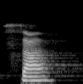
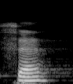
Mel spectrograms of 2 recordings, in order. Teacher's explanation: Les erreurs de prononciation de la lettre ثاء avec la voyelle fatha, c'est d'emphatiser la voyelle comme ceci, tha, ou bien de l'amincir comme ceci, thé, et la prononciation correcte est tha.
